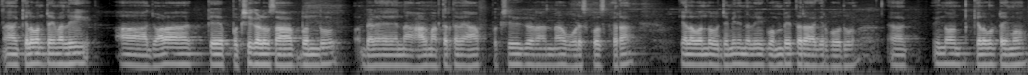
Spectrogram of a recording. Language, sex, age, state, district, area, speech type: Kannada, male, 30-45, Karnataka, Hassan, rural, spontaneous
